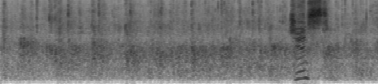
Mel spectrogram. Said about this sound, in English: Just let the applause be our sign of encouragement for you that we're with you and holding you up.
